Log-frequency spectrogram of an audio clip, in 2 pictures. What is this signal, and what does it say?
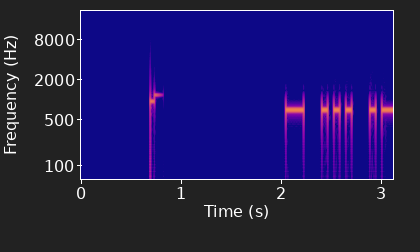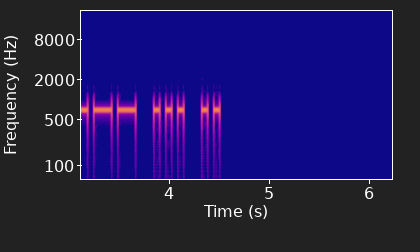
Morse code, heard as a keyed tone, about 20 wpm, 700 Hz. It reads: TSJSI
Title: Five Challenging Letter-Number Combinations 20wpm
